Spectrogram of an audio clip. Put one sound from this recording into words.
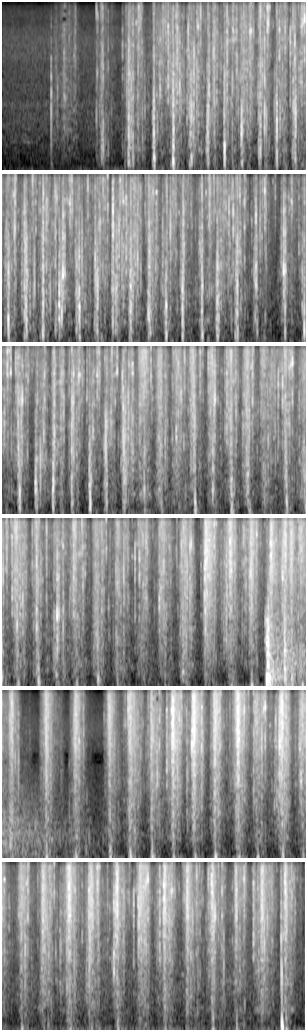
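Footsteps run quickly and steadily over grass.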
